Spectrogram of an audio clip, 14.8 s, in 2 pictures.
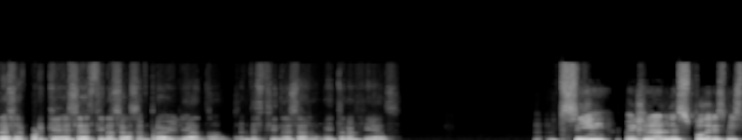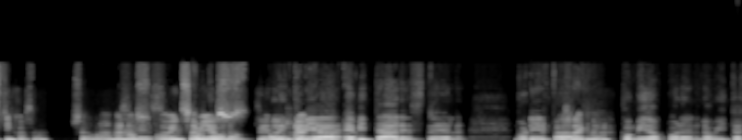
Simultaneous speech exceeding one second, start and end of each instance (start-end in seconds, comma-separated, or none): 8.6-10.9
